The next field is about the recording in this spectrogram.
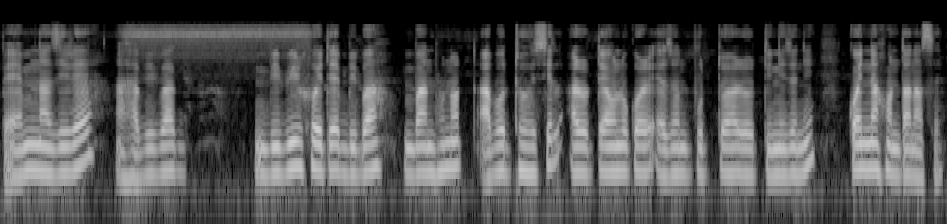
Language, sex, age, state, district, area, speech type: Assamese, male, 30-45, Assam, Dhemaji, rural, read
